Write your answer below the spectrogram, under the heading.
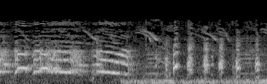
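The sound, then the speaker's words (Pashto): Rooster crowing and hens clucking in a run-down courtyard with garbage in a corner, where about ten chickens roam. A long harmonic crow comes first, then a quick string of clucks over a low rumble. “تر لسو پورې چرګې چرګان پکې ګرځي”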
